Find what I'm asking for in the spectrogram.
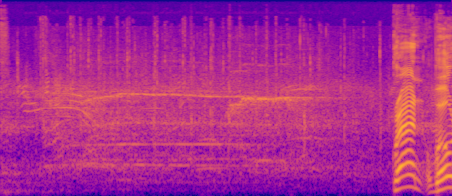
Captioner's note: audience cheering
